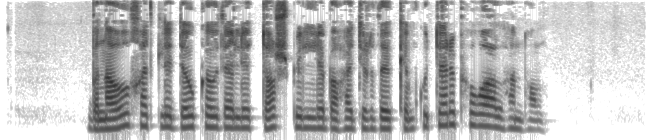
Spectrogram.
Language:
Bashkir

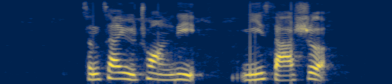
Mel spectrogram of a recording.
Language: Chinese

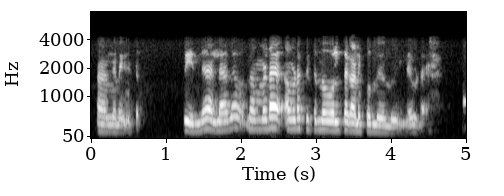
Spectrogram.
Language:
Malayalam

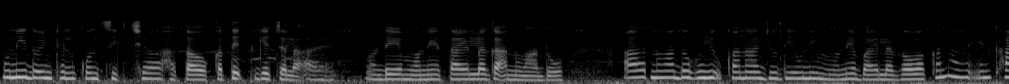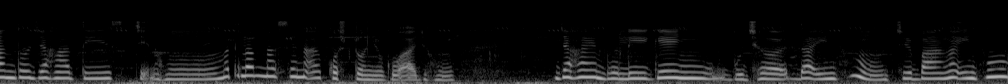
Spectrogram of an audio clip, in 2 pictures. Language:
Santali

